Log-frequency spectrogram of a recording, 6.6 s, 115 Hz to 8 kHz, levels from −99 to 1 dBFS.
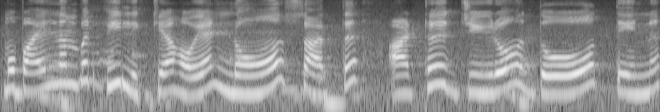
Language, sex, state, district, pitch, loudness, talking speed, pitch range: Punjabi, female, Punjab, Pathankot, 260 Hz, -15 LUFS, 110 wpm, 235-320 Hz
